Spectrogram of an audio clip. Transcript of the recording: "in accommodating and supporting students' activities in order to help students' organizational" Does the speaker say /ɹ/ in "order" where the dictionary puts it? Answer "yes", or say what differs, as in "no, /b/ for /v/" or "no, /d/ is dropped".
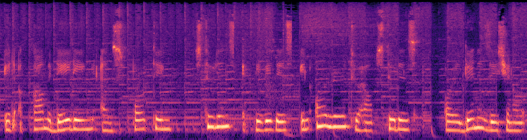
yes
